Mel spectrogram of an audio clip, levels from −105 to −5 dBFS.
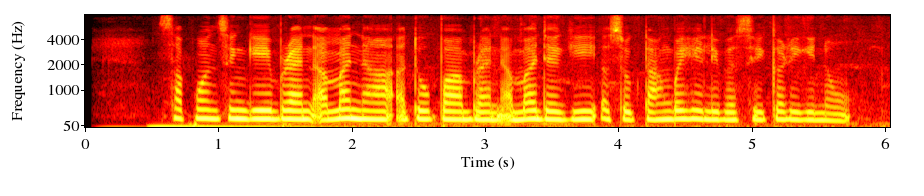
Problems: none marked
